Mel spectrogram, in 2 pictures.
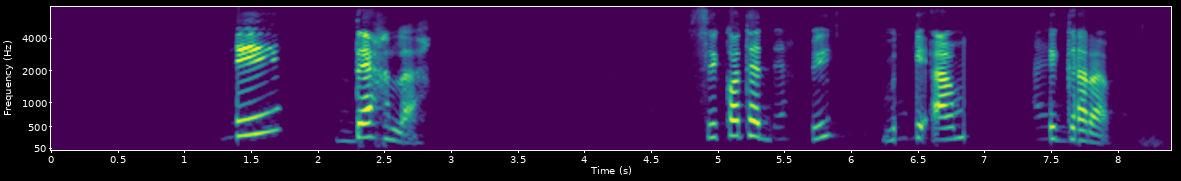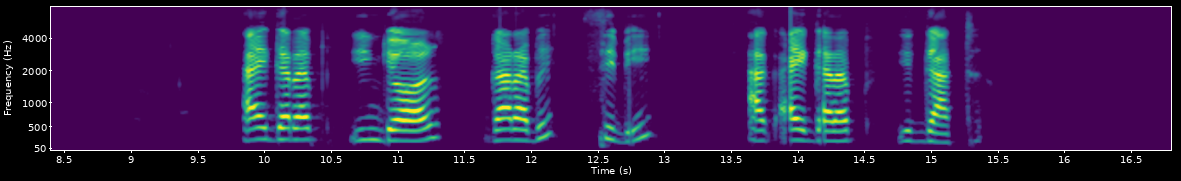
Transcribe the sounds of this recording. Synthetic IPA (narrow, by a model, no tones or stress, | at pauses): li | dɛxlɐ̰ | sikɔtɛdɛxbi | miɲɡiʔɐm | ɐjɡɐɾɐ̰p̚ | ɐjɡɐɾɐp | jiɲɟɔːl | ɡɐɾɐbi | sibi | ɐkɐ̰jɡɐɾɐp̚ | jiɡatː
